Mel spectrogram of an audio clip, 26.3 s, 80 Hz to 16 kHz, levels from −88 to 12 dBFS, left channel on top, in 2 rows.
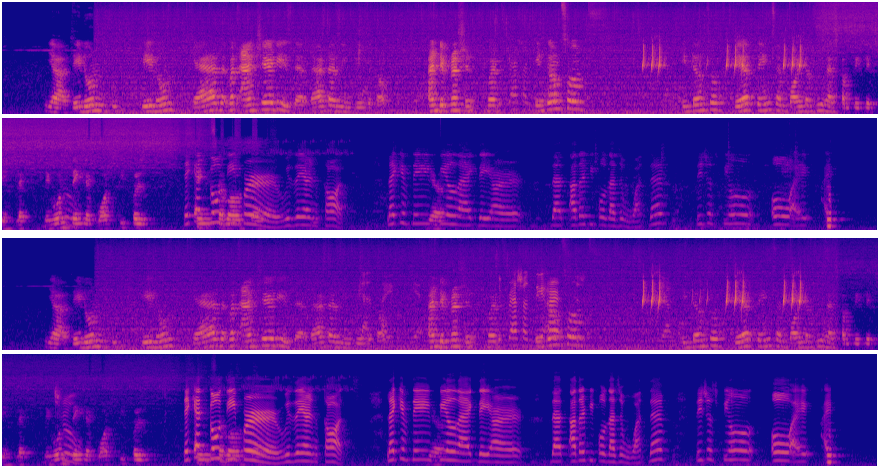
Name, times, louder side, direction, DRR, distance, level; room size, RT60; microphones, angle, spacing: voice 1, 0.6-1.8 2.1-5.8 6.4-7.5 8.0-8.7 10.2-17.0 19.6-19.8 25.5-25.6, left 6 dB, 85° left, 0.5 m, -34 dB
sound 1, 1.4-12.5, left 3 dB, 65° left, 2.1 m, -46 dB
voice 2, 5.4-6.4 7.6-8.7 9.8-10.3 13.9-14.4 15.9-18.3 18.7-20.9 21.4-23.1 23.6-24.4 24.7-25.6, right 7 dB, 70° right, 0.5 m, -41 dB
sound 2, 6.8-18.4, right 1 dB, 5° right, 0.5 m, -40 dB
16.0 x 5.3 x 3.3 m
head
